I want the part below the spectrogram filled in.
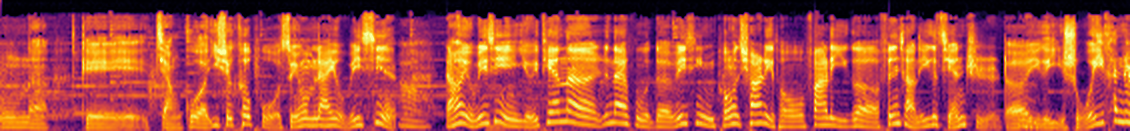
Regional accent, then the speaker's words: China; 那对于我们中国人来说，最重要的节日就是一个多月之后的春节

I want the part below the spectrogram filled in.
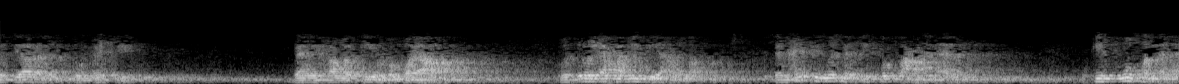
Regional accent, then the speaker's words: Lebanon; طيب نحن من لبنان اللي دارسين بهيك مدارس وعايشين بأجواء الألبسي والإعلانات السخيفة

